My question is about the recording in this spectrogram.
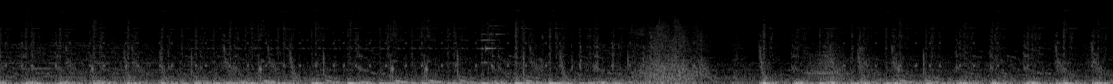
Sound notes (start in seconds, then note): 0.0 pew pew pew pew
